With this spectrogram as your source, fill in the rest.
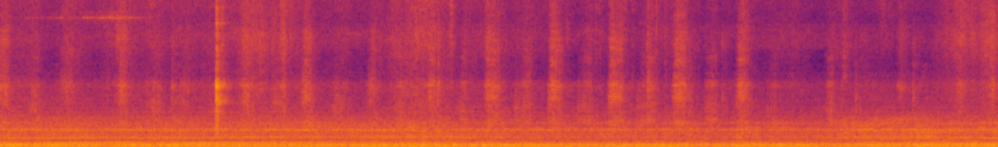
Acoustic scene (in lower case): subway train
